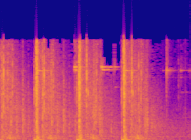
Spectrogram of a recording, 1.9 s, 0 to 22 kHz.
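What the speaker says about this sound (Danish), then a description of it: "Nogen, der skyder efter os. Skud dernede fra os." Gunfire in the video game H1Z1: King of the Kill comes as three sharp, evenly spaced shots, each with a short echoing tail, fairly loud against a steady background hiss.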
